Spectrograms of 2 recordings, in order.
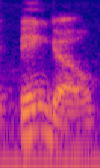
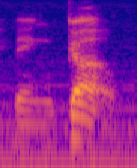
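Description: First: The stress is on the first syllable. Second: The stress is on the last syllable. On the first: The speaker calls it wrong. "it's not E-P-I Bingo" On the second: The speaker calls it right. "but E-P-I Bingo"

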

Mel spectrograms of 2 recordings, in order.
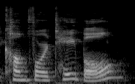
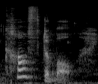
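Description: First: The stress falls on a later syllable. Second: The stress falls on the first syllable. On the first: The speaker calls it wrong. "natives wouldn't say comfortable" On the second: The speaker calls it right. "the stress goes on the first syllable, so you have to say comfortable"

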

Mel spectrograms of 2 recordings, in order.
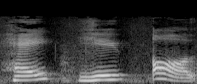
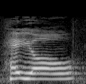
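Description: First: It is said slowly, with you and all separate. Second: It is said quickly, with you all run together.

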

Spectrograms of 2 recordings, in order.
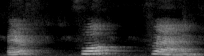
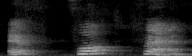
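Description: Both takes have the same delivery.

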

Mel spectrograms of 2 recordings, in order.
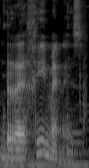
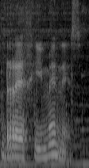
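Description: First: The stress is on the syllable gi. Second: The stress is on the syllable re. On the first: The speaker calls it right. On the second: The speaker calls it wrong.

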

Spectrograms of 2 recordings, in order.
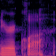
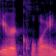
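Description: First: The word ends with a 'kwa' sound. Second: The word ends with a 'koy' sound. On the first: This follows the French origin of the word. The speaker calls it right. "So the correct pronunciation would be the French pronunciation. So O-I in French is pronounced quoi" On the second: This is the form commenters claim is correct. The speaker calls it wrong. "sometimes people like come into the comments being like, actually, it's pronounced Iroquois"

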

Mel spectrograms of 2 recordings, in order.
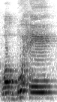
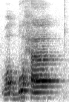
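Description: First: The final vowel leans strongly toward e. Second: The final vowel is an open a sound. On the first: "that's called imala kubra" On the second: "that's called fatih"

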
